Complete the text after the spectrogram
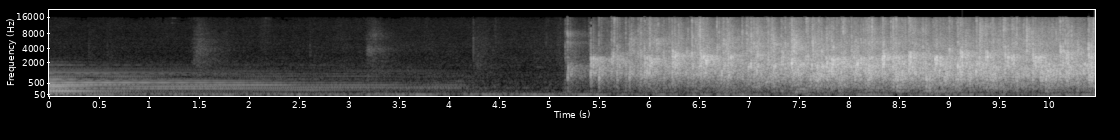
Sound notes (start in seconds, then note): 5.1 audience clapping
